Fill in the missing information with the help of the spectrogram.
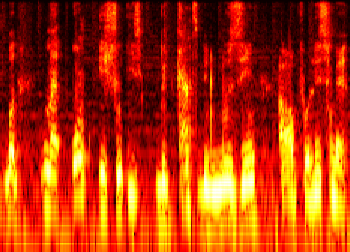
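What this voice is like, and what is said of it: Raised, rising agitated voice. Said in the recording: “my voice is beginning to go up”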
